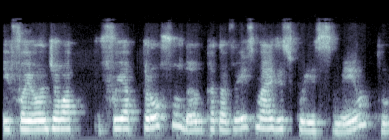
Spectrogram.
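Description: With ordinary pitch variation and a fairly slow pace, this is a plain, everyday voice. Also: woman. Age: 50s. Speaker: women's cycles educator. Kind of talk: casual chat.

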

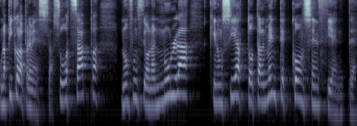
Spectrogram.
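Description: On a very clean recording with a silent background, a man with a Romagnolo accent speaks very slowly, with a high pitch and lively intonation. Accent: Romagnolo Italian with drawn-out S. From Romagna, Italy. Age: 40s. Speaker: digital marketing consultant. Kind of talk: casual interview.

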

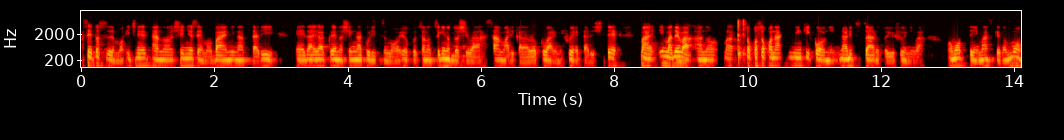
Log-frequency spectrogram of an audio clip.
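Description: A man speaks in a normal speaking voice, fairly low in pitch and with fairly even intonation. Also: moderate pace. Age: 40s. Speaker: high school principal. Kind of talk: interview.

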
